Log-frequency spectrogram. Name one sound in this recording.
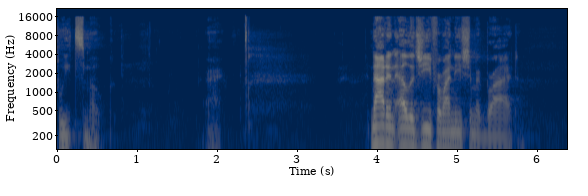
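A man reads out calmly into a close microphone, with pauses.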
